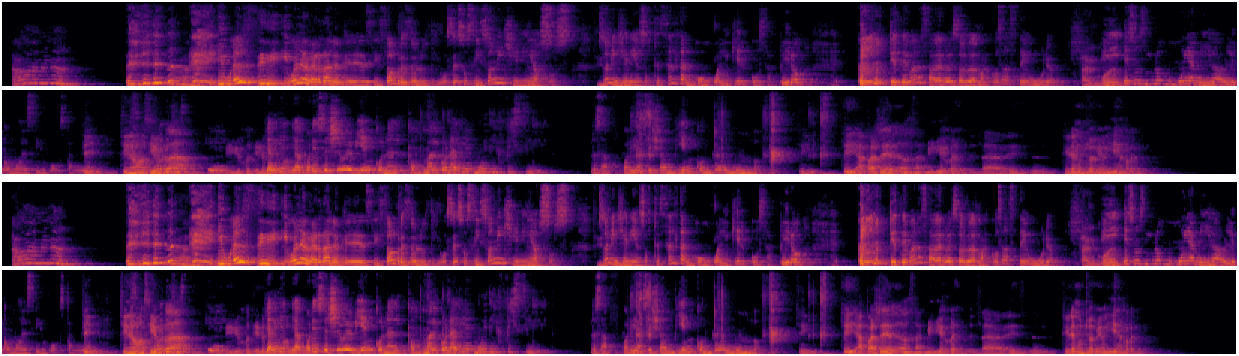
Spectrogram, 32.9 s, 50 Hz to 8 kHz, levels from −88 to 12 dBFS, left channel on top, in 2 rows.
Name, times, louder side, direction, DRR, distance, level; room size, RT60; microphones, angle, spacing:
voice 1, 0.1-0.9 2.2-2.7 7.9-8.3 14.4-14.9 17.5-17.7 18.0-19.0 19.4-20.5 27.1-27.3 27.7-31.5, right 1 dB, 65° right, 4 dB, 1.0 m, -33 dB
voice 2, 1.6-7.6 8.0-10.7 11.0-11.1 11.4-14.4 14.7-17.7 18.5-19.5 20.0-23.7 24.3-26.8 27.4-27.5 28.5-28.7, right 2 dB, 25° right, 7 dB, 0.5 m, -29 dB
8.0 x 5.3 x 3.1 m, 0.85 s
head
